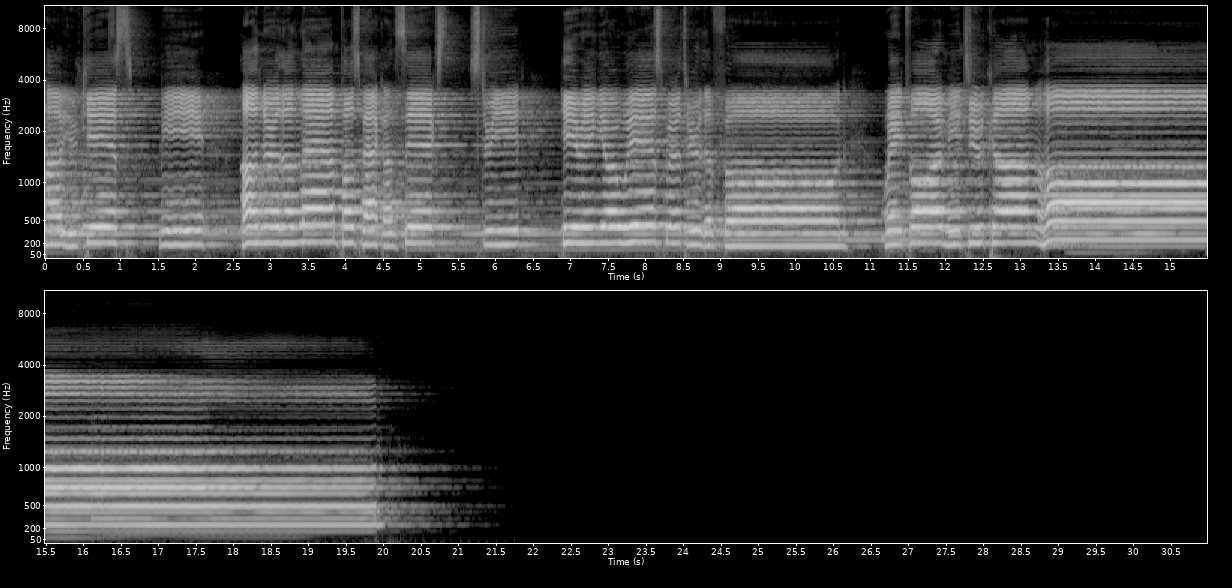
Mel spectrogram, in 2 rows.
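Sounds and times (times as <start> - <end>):
tenor singing: 0.0 - 20.4.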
